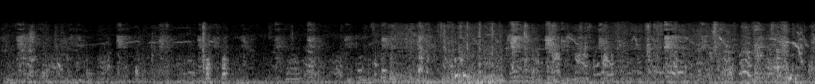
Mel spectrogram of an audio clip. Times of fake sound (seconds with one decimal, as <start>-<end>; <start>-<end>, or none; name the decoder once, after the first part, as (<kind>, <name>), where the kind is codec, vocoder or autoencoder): 4.0-6.5 (vocoder, BigVGAN v2)

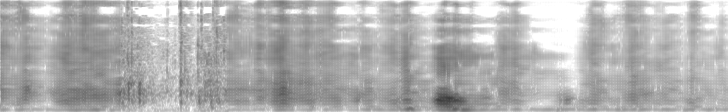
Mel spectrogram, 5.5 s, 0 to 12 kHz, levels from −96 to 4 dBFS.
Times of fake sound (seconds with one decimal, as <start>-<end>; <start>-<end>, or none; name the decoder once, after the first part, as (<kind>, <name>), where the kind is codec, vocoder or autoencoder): 0.0-0.9 (vocoder, BigVGAN v2); 1.7-5.5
